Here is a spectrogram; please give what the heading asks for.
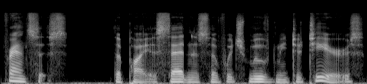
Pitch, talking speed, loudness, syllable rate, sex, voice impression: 115 Hz, 165 wpm, -20 LUFS, 4.1 syllables/s, male, very masculine, very middle-aged, thick, slightly tensed, slightly powerful, slightly bright, soft, slightly muffled, fluent, raspy, cool, intellectual, slightly refreshing, sincere, slightly calm, mature, friendly, reassuring, very unique, very elegant, slightly wild, slightly sweet, lively, slightly strict, slightly modest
